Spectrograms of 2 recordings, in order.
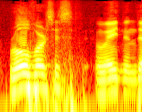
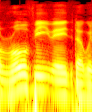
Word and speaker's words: Roe v. Wade: Roe vs. Wade인데 Roe vs. Wade라고 읽고 vs는 versus잖아요. s를 빼고 Roe v. Wade라고 읽기도 합니다.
